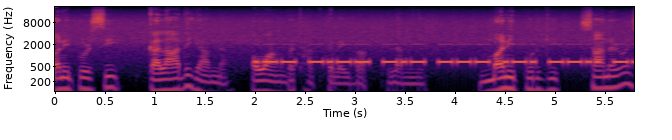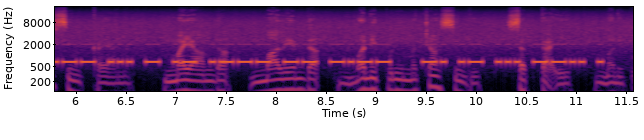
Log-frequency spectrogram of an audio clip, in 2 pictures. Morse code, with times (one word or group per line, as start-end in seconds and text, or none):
2.0-9.1 WYKORZYSTAJMY
9.5-11.3 NASZE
